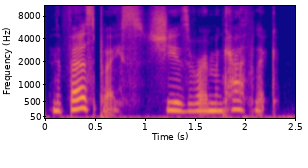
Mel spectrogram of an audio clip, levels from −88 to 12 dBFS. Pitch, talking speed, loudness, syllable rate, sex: 240 Hz, 215 wpm, -19 LUFS, 5.9 syllables/s, female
